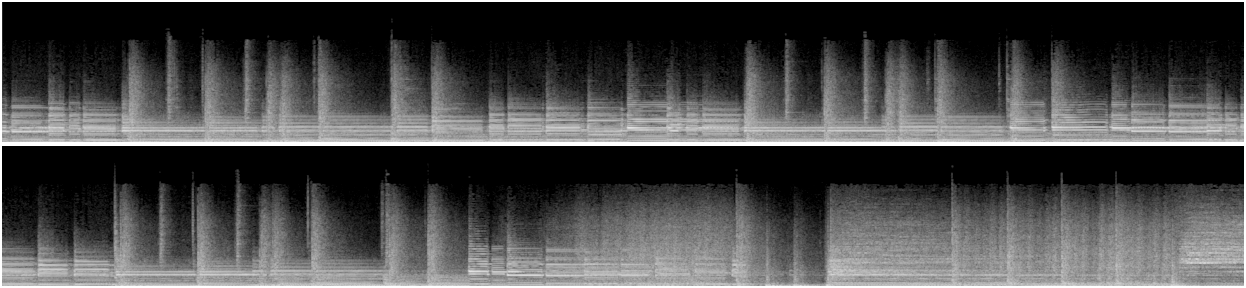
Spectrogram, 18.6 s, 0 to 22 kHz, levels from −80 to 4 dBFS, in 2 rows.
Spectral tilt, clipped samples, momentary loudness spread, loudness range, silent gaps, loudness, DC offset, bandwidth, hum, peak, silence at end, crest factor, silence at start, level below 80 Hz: -3.5 dB/octave; under 0.1%; 4 LU; 1 LU; none; -12 LUFS; under 0.1%; 16.5 kHz; none; 0 dBFS; 0 s; 14 dB; 0 s; -28 dBFS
